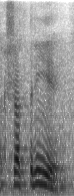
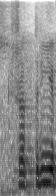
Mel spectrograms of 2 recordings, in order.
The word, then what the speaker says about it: क्षत्रिय: हैं क्षत्रिय है ना क्षत्रिय क्षत्रिय पढ़ेंगे इसको क्या सर क्षत्रिय क्षत्रिय थोड़ा हल्का क भी होना चाहिए हल्का ई वाला स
